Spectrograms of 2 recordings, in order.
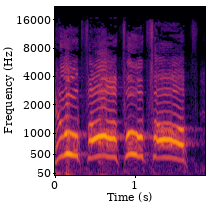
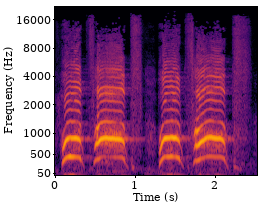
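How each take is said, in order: First: High, loud shouted hupf again from below; firemen shouting. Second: High, loud shouted hupf from below; firemen shouting. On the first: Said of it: "Und die schreien". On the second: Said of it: "die stehen ja da mit einem Sprungtuch und schreien". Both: Retold or imitated. Firemen below yelling at him to jump, high loud shout.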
